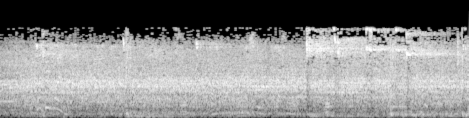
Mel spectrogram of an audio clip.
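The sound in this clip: A basketball bounces as Senegal's team lines up a free throw, a few faint dribbles nearly buried under steady commentary and dense background noise.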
